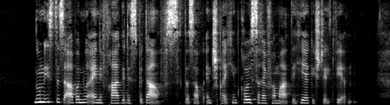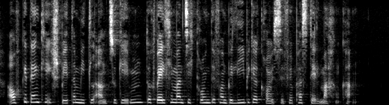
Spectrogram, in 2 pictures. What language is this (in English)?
German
